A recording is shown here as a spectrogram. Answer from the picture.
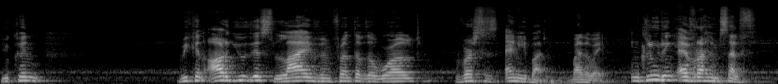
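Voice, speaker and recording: You can hear audible room echo in this recording. The man speaking has a fairly high pitch. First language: Amharic. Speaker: football fan streamer. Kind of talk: live watch-along commentary. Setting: live stream. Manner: animated.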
